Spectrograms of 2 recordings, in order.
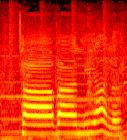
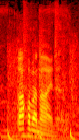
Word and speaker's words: Tahvanainen: Tahvanainen So, it's easy if you split it in half like Tahva Nainen.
